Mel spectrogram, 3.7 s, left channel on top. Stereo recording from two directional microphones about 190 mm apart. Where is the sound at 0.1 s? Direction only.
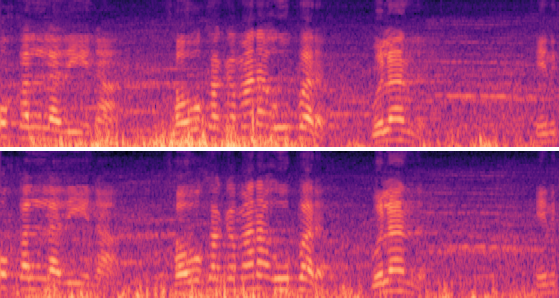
20° right (ahead or behind).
